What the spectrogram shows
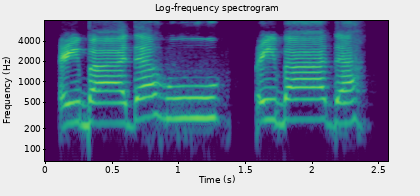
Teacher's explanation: ہم نے با کو لمبا کیا ہے الف مدہ بنا کر، کیونکہ یہاں پر خالی الف سے پہلے زبر ہے تو اس کو دو حرکات ہم نے لمبا کیا، ٹھیک ہے۔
